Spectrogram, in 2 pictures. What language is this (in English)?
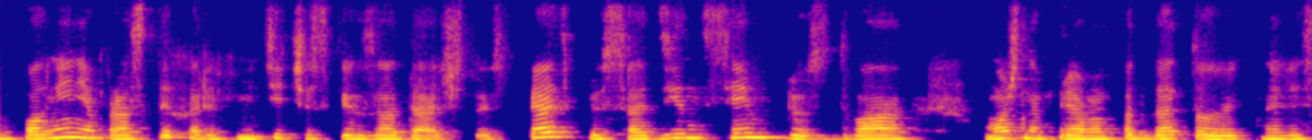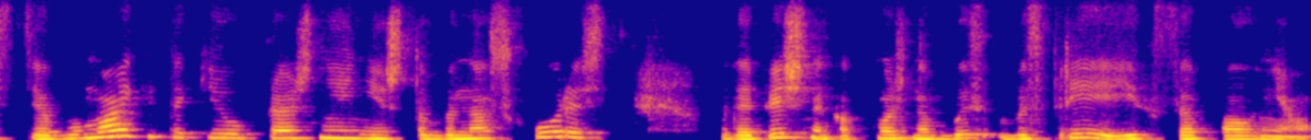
Russian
